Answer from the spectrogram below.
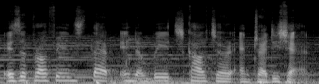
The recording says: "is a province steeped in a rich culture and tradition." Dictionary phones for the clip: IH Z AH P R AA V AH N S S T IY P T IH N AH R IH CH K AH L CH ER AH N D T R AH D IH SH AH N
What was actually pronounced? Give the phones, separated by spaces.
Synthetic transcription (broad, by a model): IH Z AH P R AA F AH N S S T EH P IH N AH W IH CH K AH L CH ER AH N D T R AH D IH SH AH N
